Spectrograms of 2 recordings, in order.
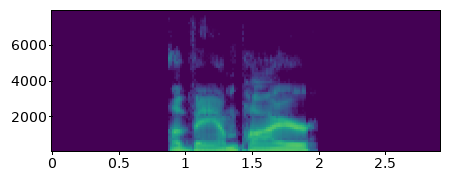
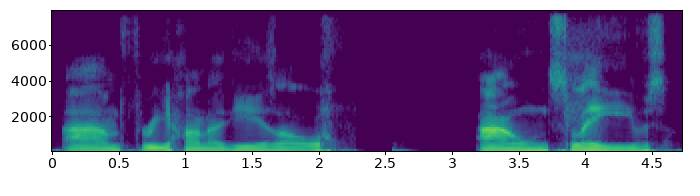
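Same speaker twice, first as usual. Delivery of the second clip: slow, grave Southern boast; lightly drawled old plantation gentleman; vampire boasts of his age, mock Southern; mock Southern lawyer; much slower than usual. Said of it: "The only people that talk like that owned slaves".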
